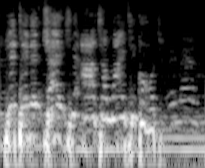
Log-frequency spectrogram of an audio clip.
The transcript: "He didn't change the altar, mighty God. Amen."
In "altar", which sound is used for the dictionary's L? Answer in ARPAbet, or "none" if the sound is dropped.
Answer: none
